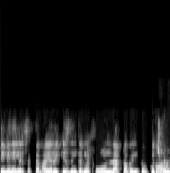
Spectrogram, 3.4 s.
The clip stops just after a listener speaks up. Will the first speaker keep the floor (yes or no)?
no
